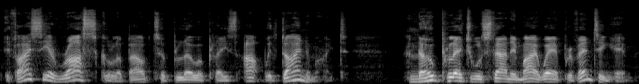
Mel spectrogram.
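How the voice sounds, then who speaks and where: A man's voice: medium pitch, big pitch swings, normal speed, fairly bright tone. A man playing a sceptical, self-assured young student in a period drama, with formal, articulate phrasing. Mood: dismissive, confident. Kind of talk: dramatised first-person period narration and dialogue.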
